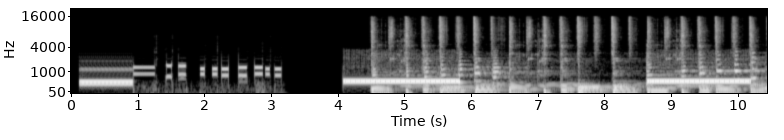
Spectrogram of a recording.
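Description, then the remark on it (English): Someone makes a phone call: a steady dial tone gives way to a quick run of about a dozen keypad beeps. After a short silence, a loud, rhythmic, busy stretch of tones follows, with no voices. “But first, I need to make a phone call.”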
